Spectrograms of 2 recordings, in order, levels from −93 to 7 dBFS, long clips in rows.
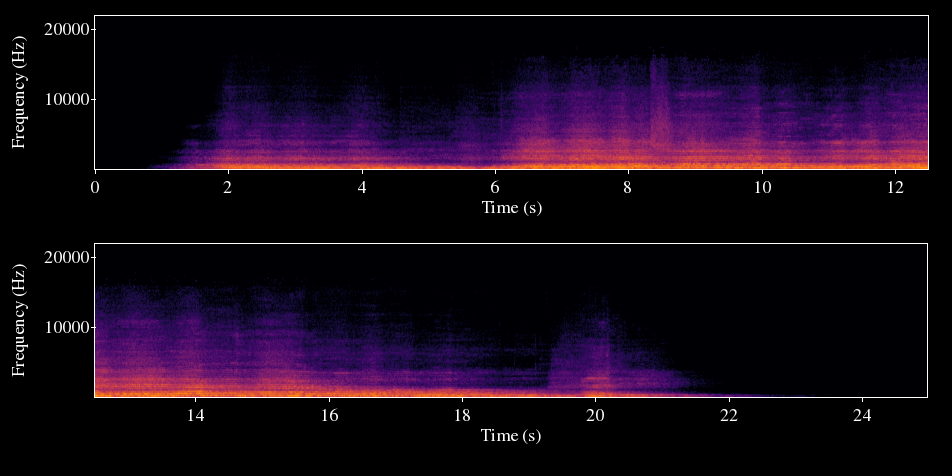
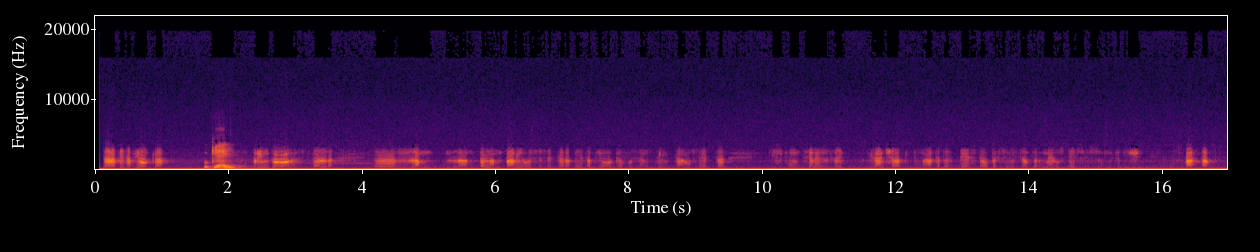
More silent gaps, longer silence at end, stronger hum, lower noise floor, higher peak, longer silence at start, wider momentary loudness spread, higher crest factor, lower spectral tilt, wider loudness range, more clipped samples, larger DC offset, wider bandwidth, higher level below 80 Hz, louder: neither; first, 3.6 s vs 0 s; neither; first, under -90 dBFS vs -49 dBFS; about the same, -8 dBFS vs -6 dBFS; first, 1.45 s vs 0.05 s; second, 13 LU vs 21 LU; second, 18 dB vs 24 dB; first, -7 dB/octave vs -5 dB/octave; about the same, 11 LU vs 13 LU; neither; second, under 0.1% vs 5%; second, 11.5 kHz vs over 20 kHz; second, -66 dBFS vs -56 dBFS; first, -25 LUFS vs -30 LUFS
